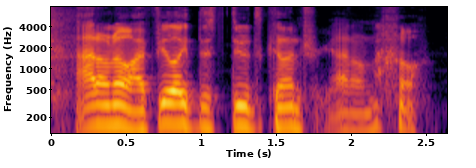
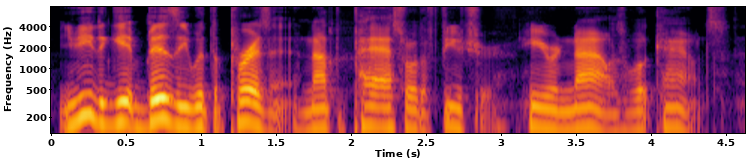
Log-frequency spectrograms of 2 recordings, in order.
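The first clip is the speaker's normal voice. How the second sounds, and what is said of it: Reads aloud in a put-on accent. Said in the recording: “Fucking accent, dude. Where the hell did that come from?”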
